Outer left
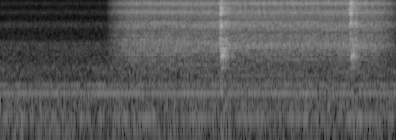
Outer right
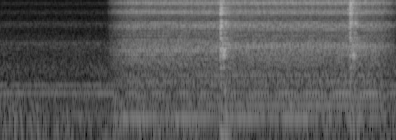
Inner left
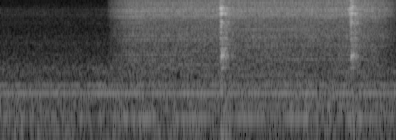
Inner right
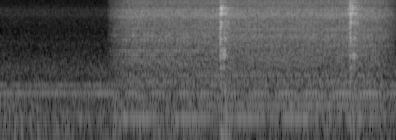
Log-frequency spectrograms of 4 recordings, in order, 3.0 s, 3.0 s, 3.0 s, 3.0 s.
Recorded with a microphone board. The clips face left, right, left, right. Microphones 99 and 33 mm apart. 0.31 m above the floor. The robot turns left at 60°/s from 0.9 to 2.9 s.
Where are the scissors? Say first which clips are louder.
Outer left 1 dB, inner right 1 dB; 40° right (ahead or behind), 3 m; by 2.7 s 75° right (ahead or behind), 3 m.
